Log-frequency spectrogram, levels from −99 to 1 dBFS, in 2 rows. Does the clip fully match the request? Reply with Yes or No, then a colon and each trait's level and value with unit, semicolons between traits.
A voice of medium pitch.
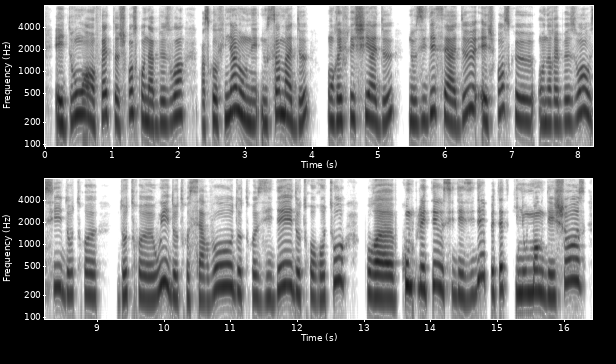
No: high, 210 Hz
